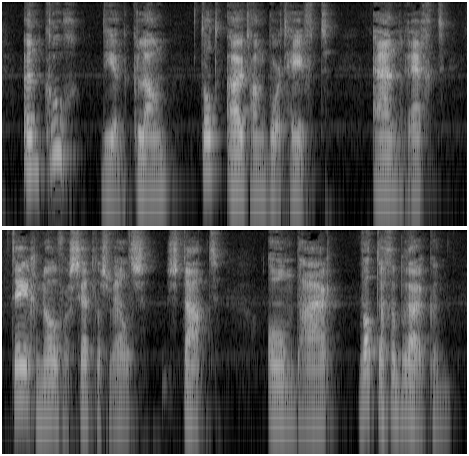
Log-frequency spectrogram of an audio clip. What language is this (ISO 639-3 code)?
nld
